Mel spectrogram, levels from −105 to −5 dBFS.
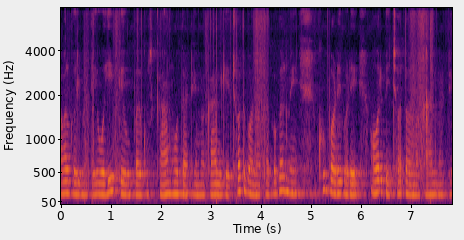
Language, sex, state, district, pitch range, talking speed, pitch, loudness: Bhojpuri, female, Uttar Pradesh, Gorakhpur, 160-175 Hz, 170 wpm, 165 Hz, -42 LUFS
